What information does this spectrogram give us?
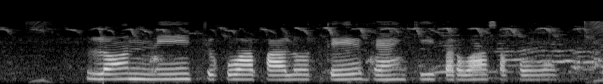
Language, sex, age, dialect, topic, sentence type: Magahi, male, 18-24, Northeastern/Surjapuri, banking, question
